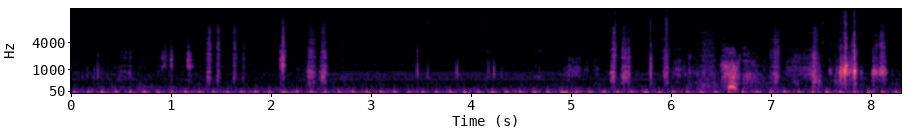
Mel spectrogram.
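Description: Small clicks and rustles of fingers handling a kit circuit board and its component leads, with a couple of louder knocks near the end as the board is clamped into a holder. A faint steady hum runs underneath.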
